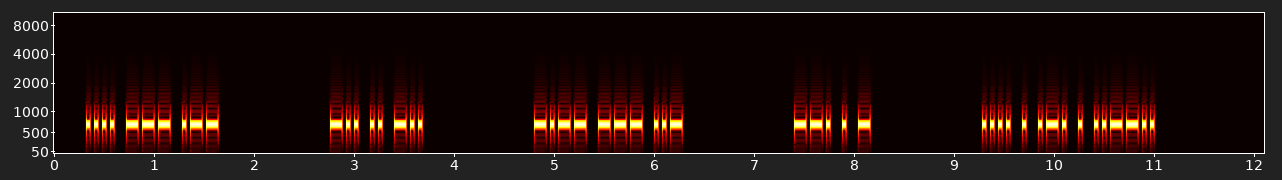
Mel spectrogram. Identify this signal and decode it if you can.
Morse code, heard as a keyed tone, about 30 wpm, 700 Hz. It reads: HOW DID YOU GET HERE?
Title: 4x Word-Spacing - Sentences from Top 200 Words - 30wpm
